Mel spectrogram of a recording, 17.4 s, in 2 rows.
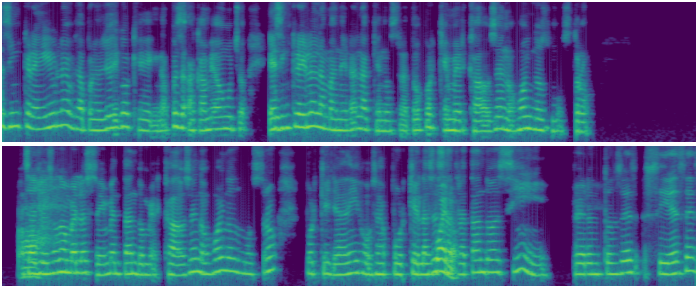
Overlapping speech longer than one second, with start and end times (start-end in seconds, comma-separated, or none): none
